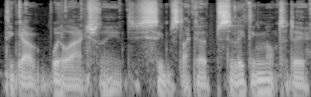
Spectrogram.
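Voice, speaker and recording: A man giving soft-spoken, sometimes whispered ASMR game commentary, muttering casually and swearing to himself. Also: a bass voice, fast, creaky, husky. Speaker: ASMR gaming streamer.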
